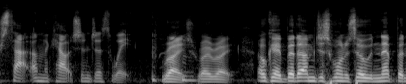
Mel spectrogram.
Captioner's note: laughing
